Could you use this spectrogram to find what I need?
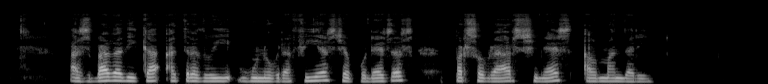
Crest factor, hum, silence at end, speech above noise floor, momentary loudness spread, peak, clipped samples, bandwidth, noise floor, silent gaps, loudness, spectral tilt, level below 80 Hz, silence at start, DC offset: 20 dB; none; 1.15 s; 49 dB; 7 LU; -8 dBFS; under 0.1%; 11.5 kHz; -76 dBFS; none; -27 LUFS; -6 dB/octave; -74 dBFS; 0.25 s; under 0.1%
